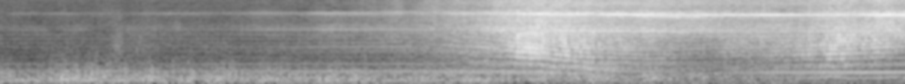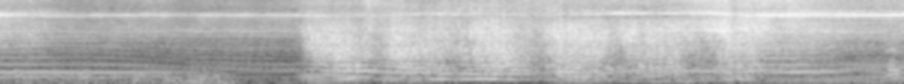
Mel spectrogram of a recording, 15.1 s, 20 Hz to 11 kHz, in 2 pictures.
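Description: A T-Rex 600 radio-controlled helicopter flies close by with a high, buzzing rotor whine that rises and falls in pitch as it manoeuvres, then surges louder near the end.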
